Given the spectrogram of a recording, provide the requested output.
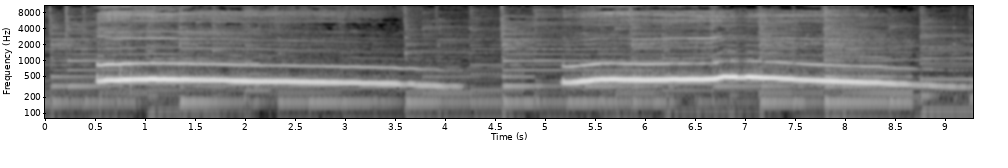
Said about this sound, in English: She thanked Boba by gently rolling under and around the big whale and singing a heartfelt whale thank you to him.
